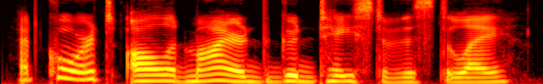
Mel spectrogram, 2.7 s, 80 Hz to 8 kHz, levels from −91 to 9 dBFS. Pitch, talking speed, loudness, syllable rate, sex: 190 Hz, 220 wpm, -18 LUFS, 5.9 syllables/s, female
